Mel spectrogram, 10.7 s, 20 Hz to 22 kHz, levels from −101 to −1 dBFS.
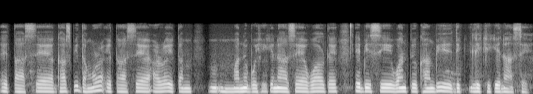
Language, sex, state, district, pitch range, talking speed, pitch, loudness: Nagamese, female, Nagaland, Kohima, 140-150 Hz, 135 wpm, 145 Hz, -16 LUFS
